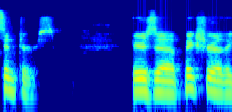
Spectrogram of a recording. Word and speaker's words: Centers: It's pronounced Center. It's written Centers, but it's pronounced Sinters.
